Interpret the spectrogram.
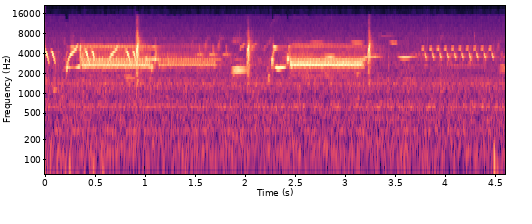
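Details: Sora rail in a wetland conservation area marsh giving upslurred 'ker-wee'-like notes: a rising sweep into a long buzzy tone, repeated twice, then a quick series of short high chips.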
